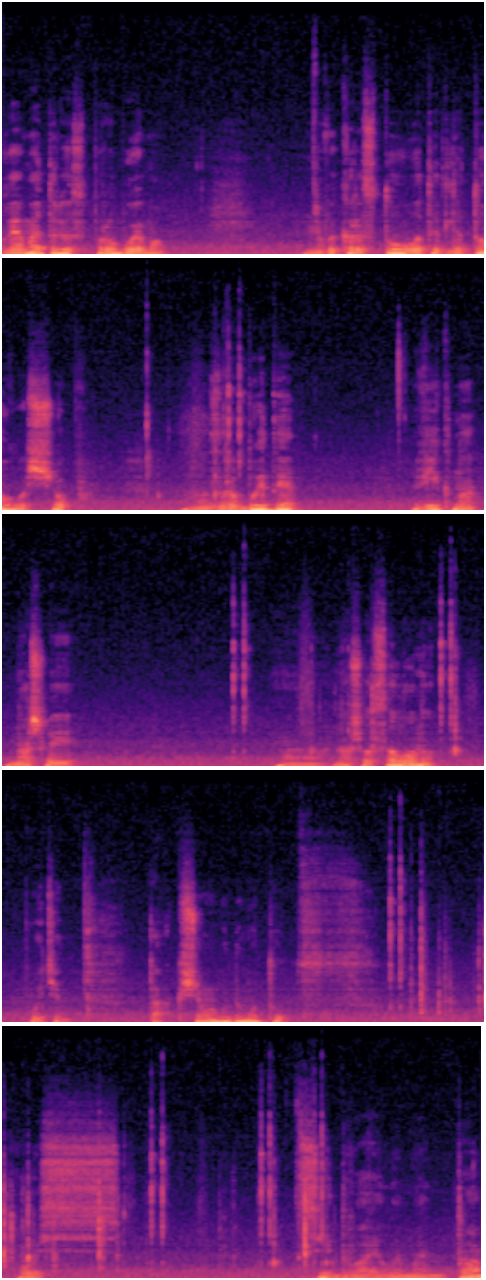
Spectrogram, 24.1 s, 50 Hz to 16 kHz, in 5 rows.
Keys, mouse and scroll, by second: 14.1-17.2 drag, 18.4 click, 19.4 q, 20.8 click, 21.5 w, 21.9 click, 22.5-24.0 shift+drag.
